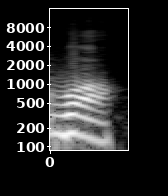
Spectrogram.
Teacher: दंत यानी दांत और ओष दोनों के योग से इसका उच्चारण होता है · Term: दंतु व्यंजन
